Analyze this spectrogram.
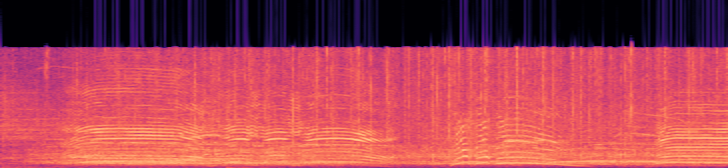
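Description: Audience members whistle loudly and repeatedly.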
